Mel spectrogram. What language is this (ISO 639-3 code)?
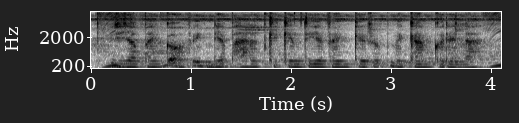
bho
